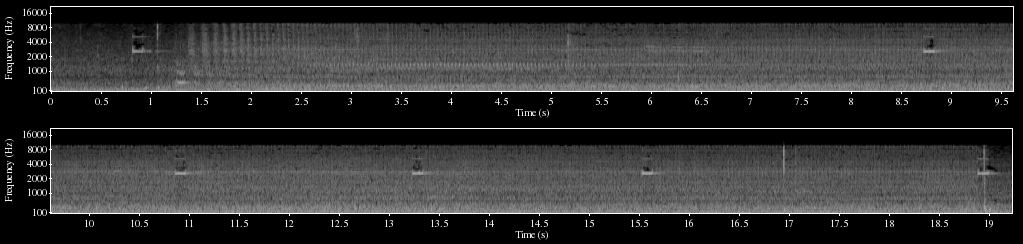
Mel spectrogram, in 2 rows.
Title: AOPUQI NYY-100 Medical Portable Oxygen Concentrator with Battery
